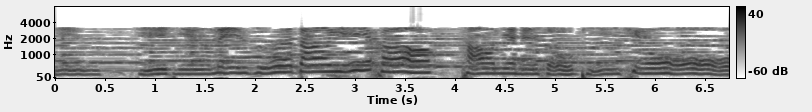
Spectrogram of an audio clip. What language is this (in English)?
Chinese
